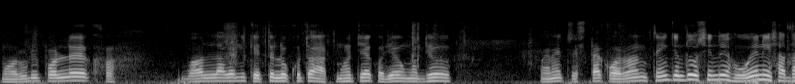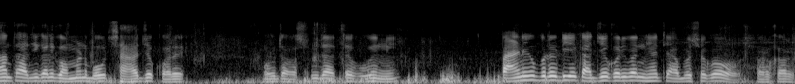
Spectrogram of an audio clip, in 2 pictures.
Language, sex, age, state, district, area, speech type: Odia, male, 30-45, Odisha, Ganjam, urban, spontaneous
